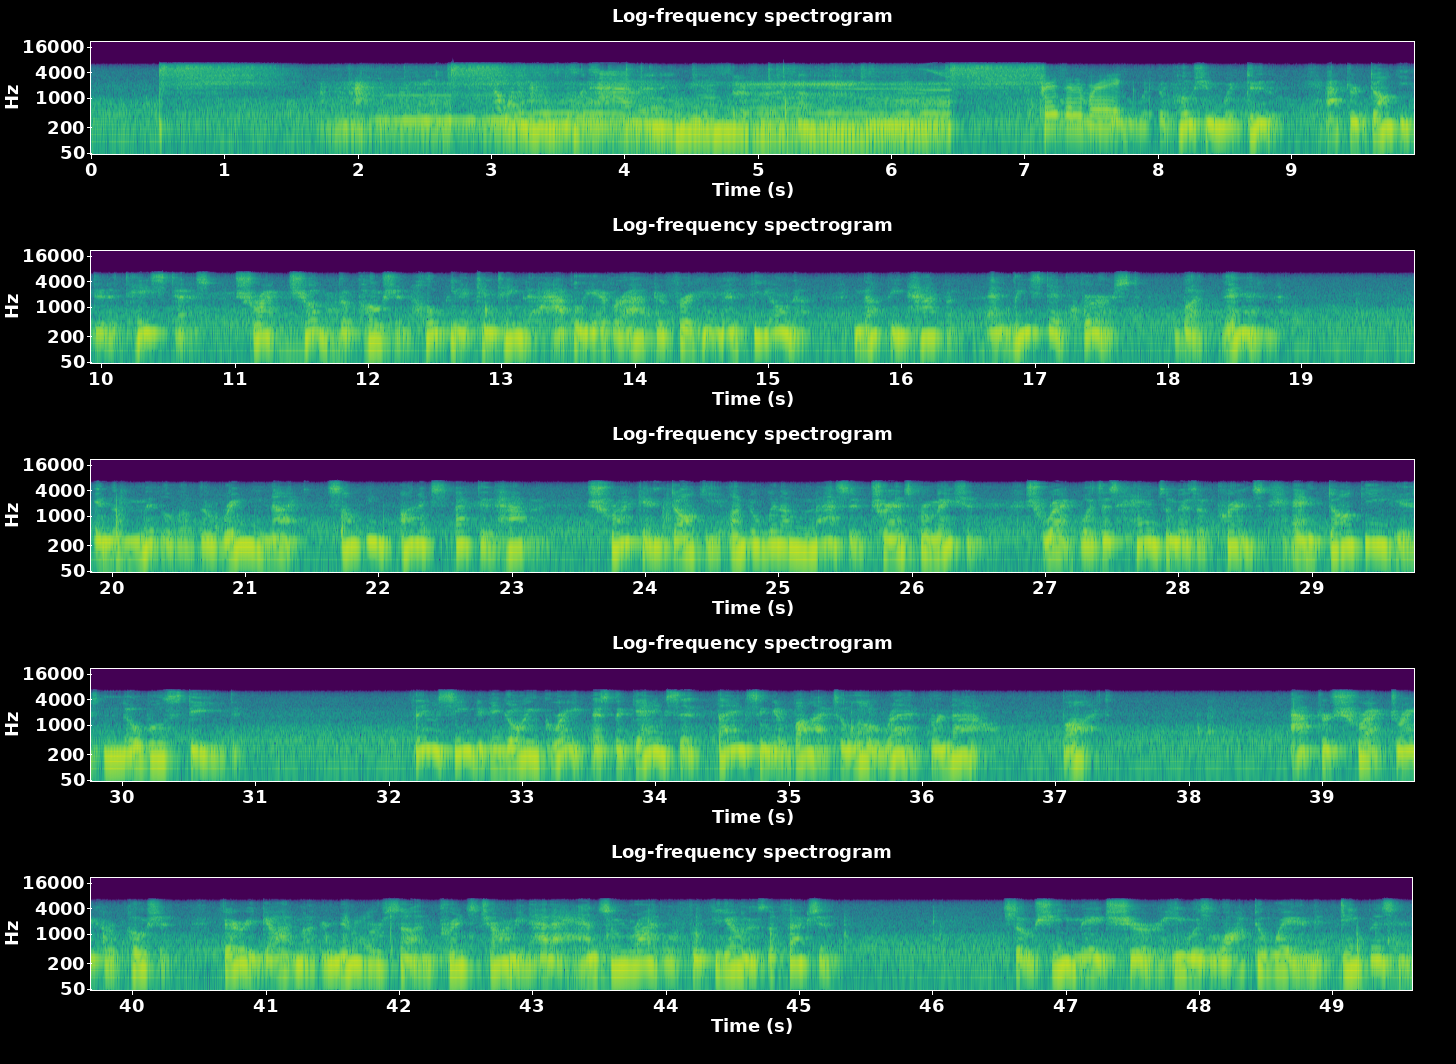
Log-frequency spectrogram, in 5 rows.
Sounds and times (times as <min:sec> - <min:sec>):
Speech: 0:07.1 - 0:18.9, 0:19.8 - 0:31.0, 0:32.2 - 0:37.5, 0:38.8 - 0:45.4, 0:46.5 - 0:49.6.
